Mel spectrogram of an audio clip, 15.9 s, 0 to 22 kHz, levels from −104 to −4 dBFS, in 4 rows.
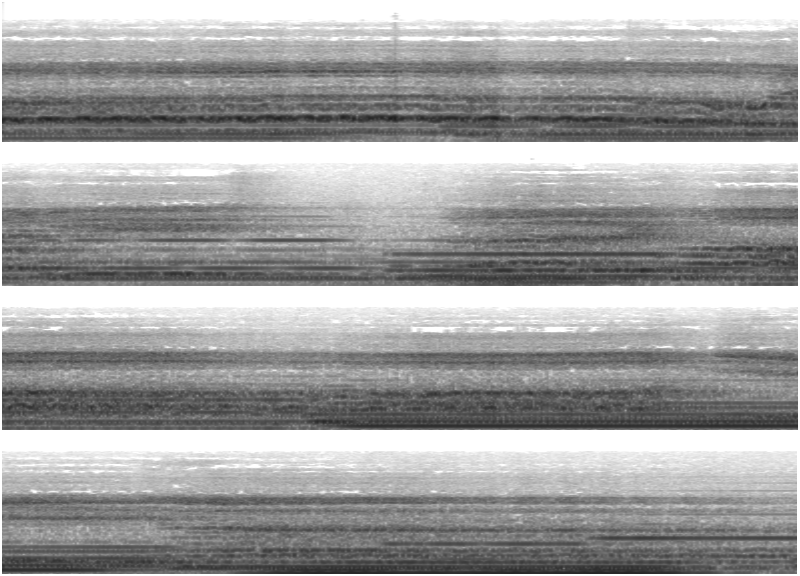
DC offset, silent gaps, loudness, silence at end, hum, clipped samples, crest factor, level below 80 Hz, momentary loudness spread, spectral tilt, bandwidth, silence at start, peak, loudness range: under 0.1%; none; -25 LUFS; 0 s; none; under 0.1%; 14 dB; -32 dBFS; 6 LU; -7 dB/octave; 9 kHz; 0 s; -10 dBFS; 4 LU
